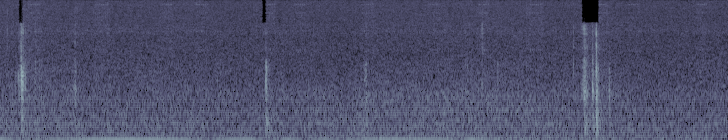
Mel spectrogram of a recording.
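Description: A sheet of plastic crinkles as it is peeled away.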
